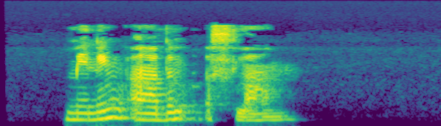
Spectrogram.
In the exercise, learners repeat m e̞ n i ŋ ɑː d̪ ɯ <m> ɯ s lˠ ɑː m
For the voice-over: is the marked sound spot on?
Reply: yes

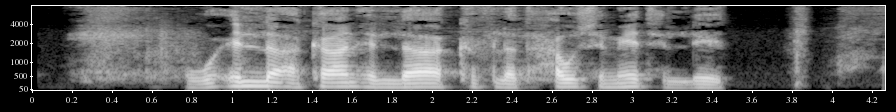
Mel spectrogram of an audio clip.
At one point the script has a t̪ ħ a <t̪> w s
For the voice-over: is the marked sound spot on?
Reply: no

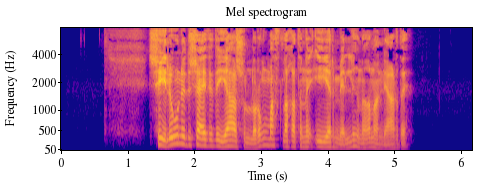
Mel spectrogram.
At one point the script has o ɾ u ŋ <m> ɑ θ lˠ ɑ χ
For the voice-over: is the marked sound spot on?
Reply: yes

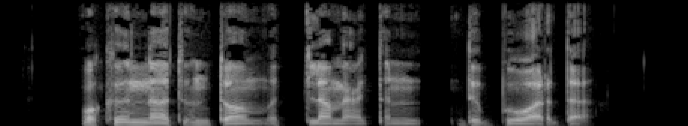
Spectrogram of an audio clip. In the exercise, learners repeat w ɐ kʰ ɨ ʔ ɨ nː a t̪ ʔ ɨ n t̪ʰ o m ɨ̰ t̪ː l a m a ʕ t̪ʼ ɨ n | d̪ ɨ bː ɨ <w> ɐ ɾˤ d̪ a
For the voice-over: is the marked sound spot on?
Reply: yes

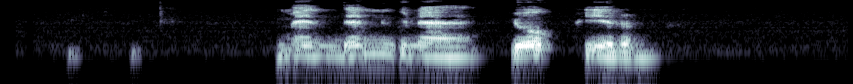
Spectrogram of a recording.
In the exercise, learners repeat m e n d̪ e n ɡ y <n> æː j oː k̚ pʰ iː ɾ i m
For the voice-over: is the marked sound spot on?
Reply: yes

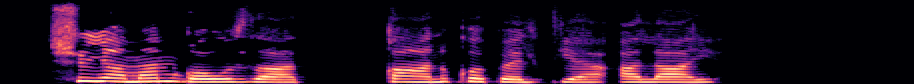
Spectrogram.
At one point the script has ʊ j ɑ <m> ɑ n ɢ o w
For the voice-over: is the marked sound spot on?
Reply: yes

